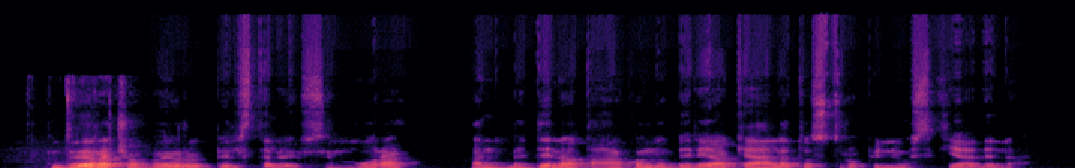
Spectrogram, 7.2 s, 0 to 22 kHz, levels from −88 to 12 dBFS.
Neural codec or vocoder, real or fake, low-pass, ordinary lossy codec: none; real; 19.8 kHz; Opus, 32 kbps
